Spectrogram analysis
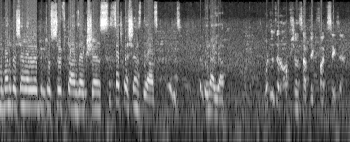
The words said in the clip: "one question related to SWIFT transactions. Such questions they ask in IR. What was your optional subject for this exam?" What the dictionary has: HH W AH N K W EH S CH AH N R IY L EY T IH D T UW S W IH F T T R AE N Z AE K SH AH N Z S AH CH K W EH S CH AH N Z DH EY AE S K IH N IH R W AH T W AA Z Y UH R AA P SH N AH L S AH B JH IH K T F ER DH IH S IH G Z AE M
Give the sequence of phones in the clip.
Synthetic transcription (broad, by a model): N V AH N K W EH S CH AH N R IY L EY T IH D T UW S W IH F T T R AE N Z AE K SH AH N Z S AH CH K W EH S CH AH N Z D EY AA S K IH N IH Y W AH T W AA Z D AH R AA P SH AH N S AH B JH IH K T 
